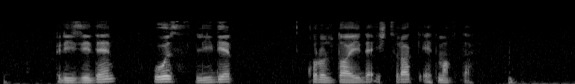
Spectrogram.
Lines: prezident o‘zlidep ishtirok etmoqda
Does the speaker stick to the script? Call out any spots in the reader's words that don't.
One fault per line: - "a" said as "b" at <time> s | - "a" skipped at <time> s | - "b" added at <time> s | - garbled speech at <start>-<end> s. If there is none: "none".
- "qurultoyida" added at 3.1 s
